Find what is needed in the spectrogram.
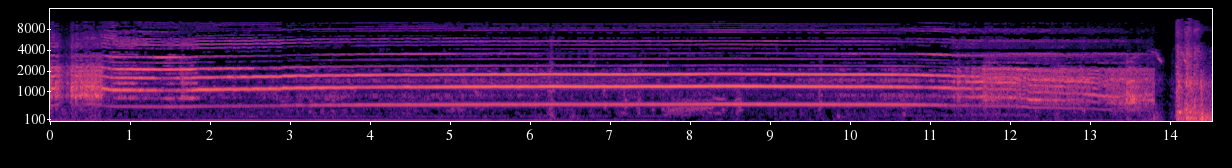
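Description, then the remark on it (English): A rooster gives its morning wake-up crow, loud, stretching a single note for over ten seconds with a steady, harmonic tone before it abruptly cuts off as the bird passes out, followed by a brief sharp squawk. “But this rooster goes overboard with his morning wake-up call because he holds this note like he's an opera singer for so long that he passes out every single morning when he crows.”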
